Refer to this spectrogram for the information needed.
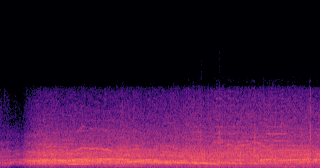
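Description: A crowd breaks into sustained applause and cheering, with whoops and shouts rising over dense, steady clapping that starts abruptly and holds loud throughout.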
